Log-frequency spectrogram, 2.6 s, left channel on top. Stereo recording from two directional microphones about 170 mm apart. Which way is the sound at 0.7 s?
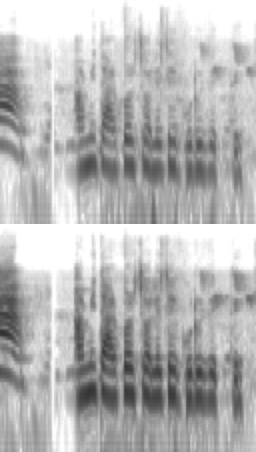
40° right (ahead or behind).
